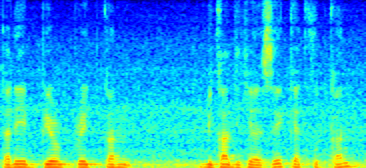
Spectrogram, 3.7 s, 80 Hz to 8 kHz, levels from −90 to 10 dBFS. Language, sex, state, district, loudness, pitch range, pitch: Nagamese, male, Nagaland, Dimapur, -15 LUFS, 130-140 Hz, 135 Hz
